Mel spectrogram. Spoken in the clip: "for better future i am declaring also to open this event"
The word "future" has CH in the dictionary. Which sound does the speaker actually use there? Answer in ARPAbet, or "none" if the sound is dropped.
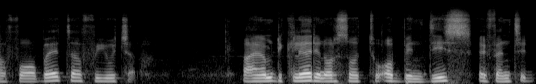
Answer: CH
